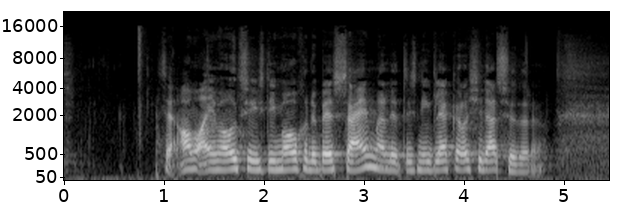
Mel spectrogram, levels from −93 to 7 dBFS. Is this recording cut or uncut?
cut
